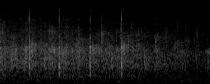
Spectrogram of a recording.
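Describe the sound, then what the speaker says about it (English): Applause from a church congregation, a steady patter of many hands clapping at moderate volume, continuing evenly for about two seconds. "I think the under 25ers can clap on that one."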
